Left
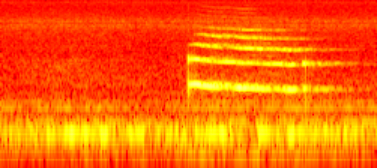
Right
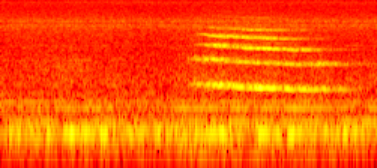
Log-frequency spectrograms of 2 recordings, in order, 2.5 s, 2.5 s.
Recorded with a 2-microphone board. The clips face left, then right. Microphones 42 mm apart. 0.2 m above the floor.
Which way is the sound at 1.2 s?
70° left (ahead or behind).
